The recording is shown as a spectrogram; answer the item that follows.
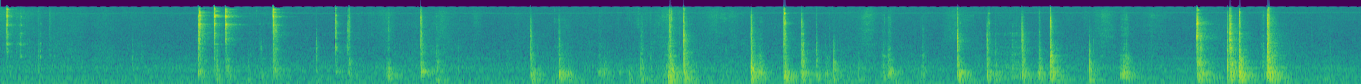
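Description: Hand tools on a bolt: an allen wrench and an adjustable wrench clinking and clicking against a metal mounting bolt and frame as the bolt is turned in. The clicks come irregularly, starting about a second and a half in, with a close cluster near the end.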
